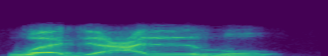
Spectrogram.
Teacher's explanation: جیم پہ قلقلہ کریں گے ساکنہ قطب جد میں سے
